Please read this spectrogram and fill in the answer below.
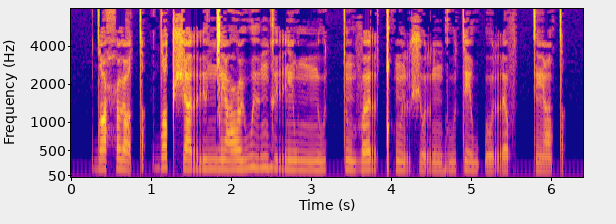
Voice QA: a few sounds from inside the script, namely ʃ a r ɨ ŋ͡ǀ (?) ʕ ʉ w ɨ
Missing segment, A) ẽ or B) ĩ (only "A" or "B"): A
